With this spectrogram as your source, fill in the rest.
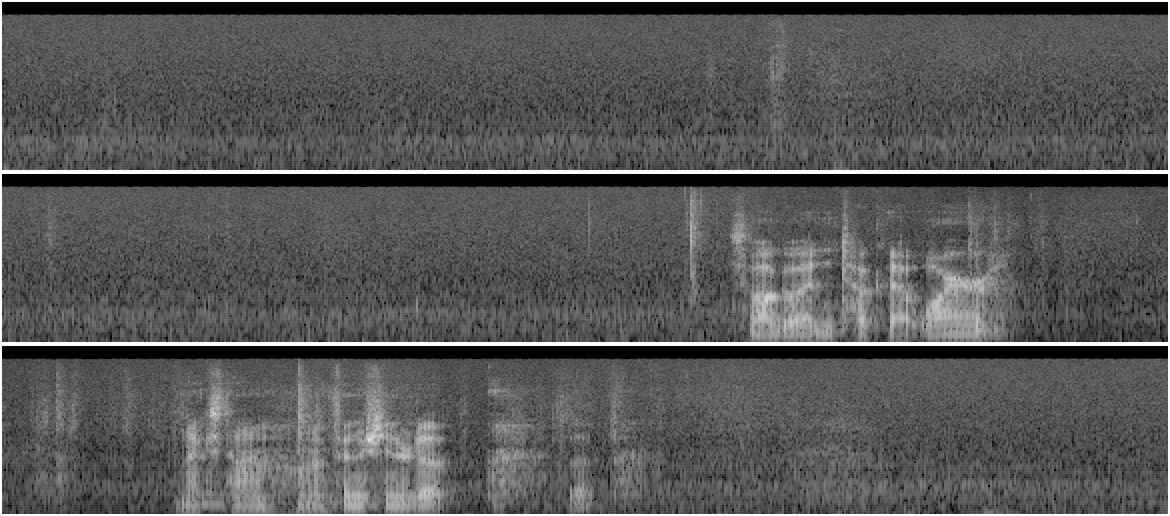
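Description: Small plastic parts click and rattle softly as they are handled.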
